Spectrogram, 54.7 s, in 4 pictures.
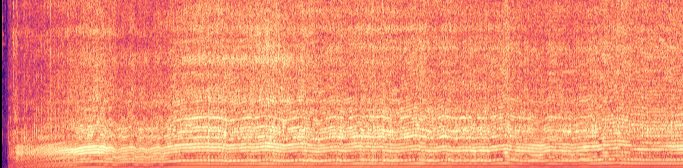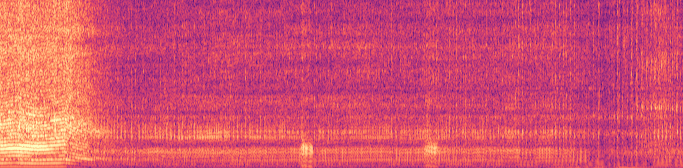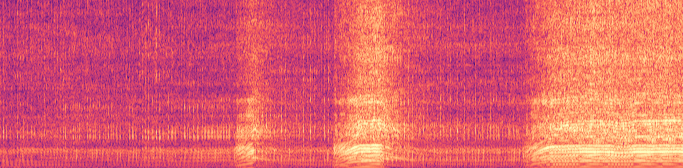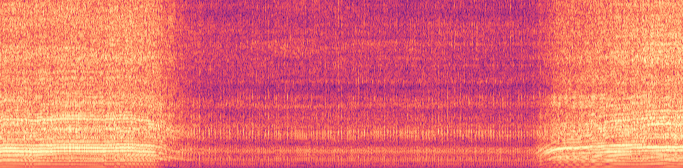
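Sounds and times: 
weed wacker starting, running and revving: 0:00.0 - 0:54.6.

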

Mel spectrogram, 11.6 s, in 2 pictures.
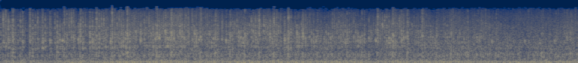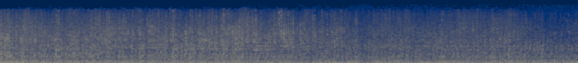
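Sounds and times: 
1916 Sopwith Pup WW1 replica airplane taxiing: 0:00.0 - 0:11.5.

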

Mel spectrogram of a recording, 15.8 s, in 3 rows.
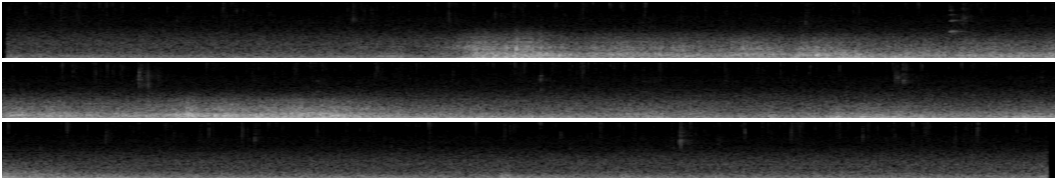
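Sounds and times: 
distant thunder: 0:02.2 - 0:13.3.

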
